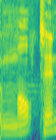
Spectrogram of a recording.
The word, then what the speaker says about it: Moulton: from Coastal South Community College that's how you pronounce Moulton I drive through there on my way down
